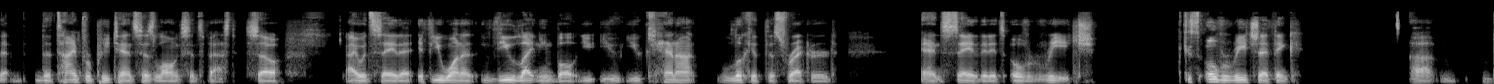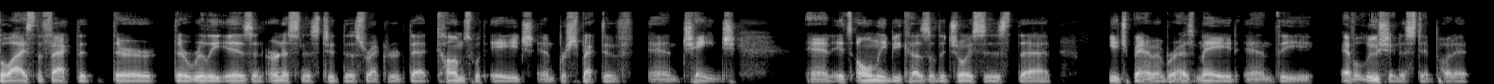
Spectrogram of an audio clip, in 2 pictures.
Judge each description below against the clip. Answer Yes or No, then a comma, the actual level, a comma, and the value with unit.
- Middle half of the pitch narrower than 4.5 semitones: Yes, average, 3.4 semitones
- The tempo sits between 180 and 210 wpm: No, average, 155 wpm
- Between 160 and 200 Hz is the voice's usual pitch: No, very low, 85 Hz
